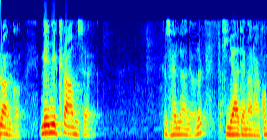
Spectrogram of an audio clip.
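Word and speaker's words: διάδημα: 헬라어 발음으로 디아데마라고 하는데요.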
